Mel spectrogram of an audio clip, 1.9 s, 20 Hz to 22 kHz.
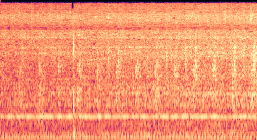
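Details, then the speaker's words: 1993 Plymouth Grand Voyager SE, revived after 18 years parked, idling on all six with good oil pressure: light, quick, even top-end clicking over a steady idle. Nothing found rubbing underneath; owner suspects the cam is wearing. Valvetrain ticking, not confirmed. "oil pressure looks good still making a clicky clacky but take a look under here I don't see anything where it's rubbing or making"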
